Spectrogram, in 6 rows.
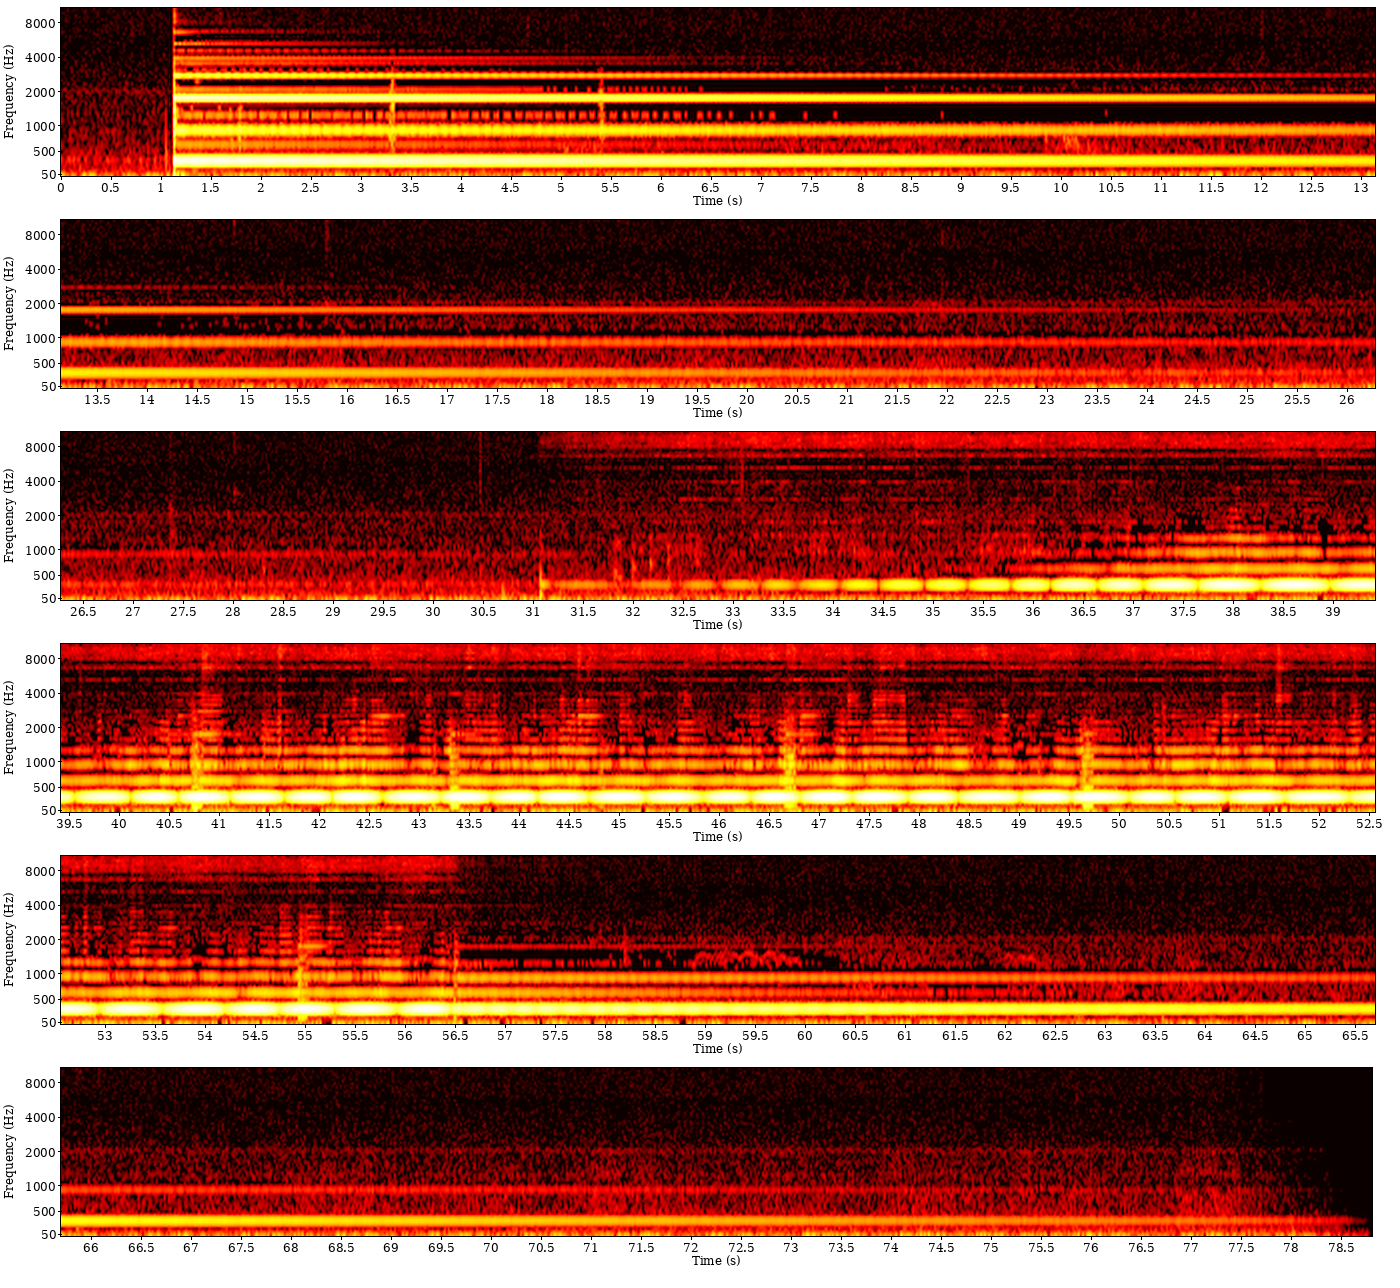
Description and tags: Pentatonic Bowl#1
Pack Contains:
Two 'drones' on a 11 inch diameter etched G2 pitch Himalayan bowl; a shorter drone on the bass and a longer drone with both bass and first overtone. Droning done by myself in my home.
Also contains pitch samples of a 5 bowl pentatonic scale singing bowl set of old 'cup' thado bowls, assembled by myself. Each sample contains both a struck note and a droned note. Some bowls have more than one sample for no particular reason. All performed by myself.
